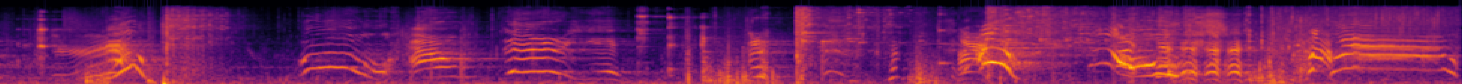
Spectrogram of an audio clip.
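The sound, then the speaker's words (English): A glass vial being poured shatters in a sharp, bright crash with scattered clinking, while several animated, high-pitched voices talk and argue around it. “You broke my vial!”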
